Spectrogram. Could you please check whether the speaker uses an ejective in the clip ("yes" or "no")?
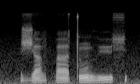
no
